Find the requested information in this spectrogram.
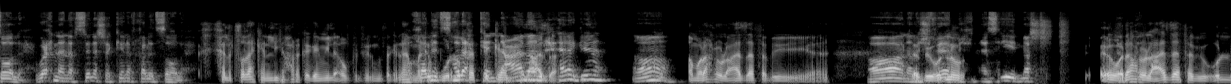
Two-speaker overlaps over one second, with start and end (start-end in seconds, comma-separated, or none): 4.0-5.6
